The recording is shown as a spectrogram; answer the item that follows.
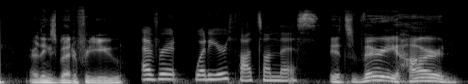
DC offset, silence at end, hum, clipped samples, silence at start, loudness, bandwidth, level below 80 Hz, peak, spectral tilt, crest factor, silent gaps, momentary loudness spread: under 0.1%; 0.1 s; none; under 0.1%; 0 s; -23 LUFS; 13.5 kHz; -42 dBFS; -8 dBFS; -6 dB/octave; 14 dB; 1.31-1.38 s; 6 LU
